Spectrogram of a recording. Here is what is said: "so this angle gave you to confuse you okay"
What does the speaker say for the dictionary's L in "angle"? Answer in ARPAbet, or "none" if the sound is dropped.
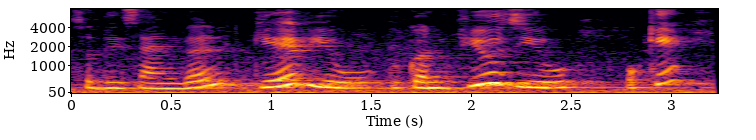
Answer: L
